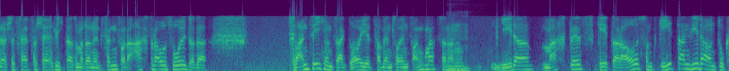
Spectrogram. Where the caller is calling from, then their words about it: Ludwigsburg, Baden-Württemberg, Germany; bin aus Ludwigsburg.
